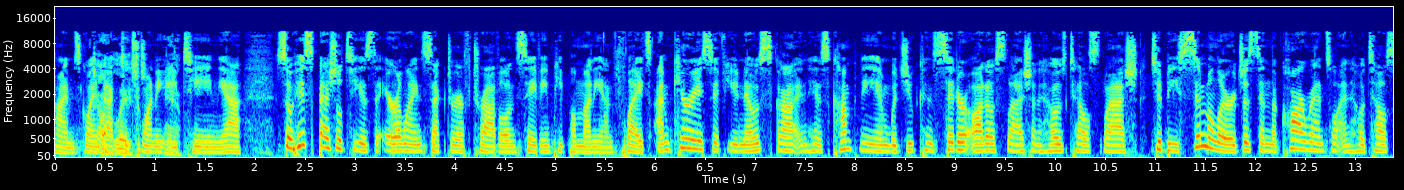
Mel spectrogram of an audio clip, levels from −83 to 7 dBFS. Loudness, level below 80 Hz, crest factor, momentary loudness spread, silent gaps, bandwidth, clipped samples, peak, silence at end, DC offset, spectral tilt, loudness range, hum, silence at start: -19 LUFS; -42 dBFS; 18 dB; 6 LU; none; 11.5 kHz; under 0.1%; -2 dBFS; 0 s; under 0.1%; -4.5 dB/octave; 1 LU; none; 0 s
